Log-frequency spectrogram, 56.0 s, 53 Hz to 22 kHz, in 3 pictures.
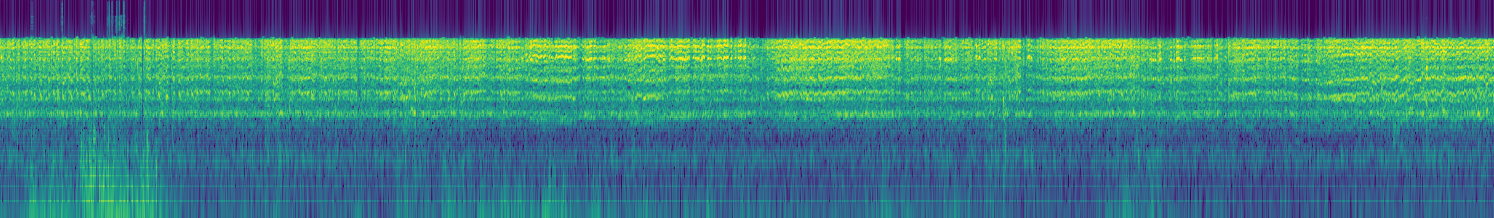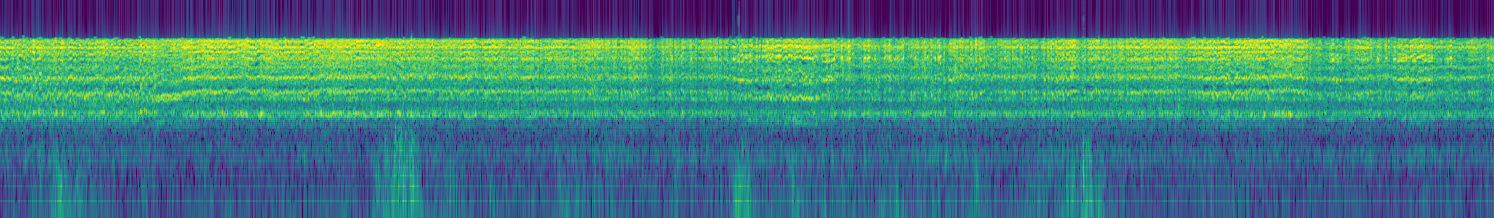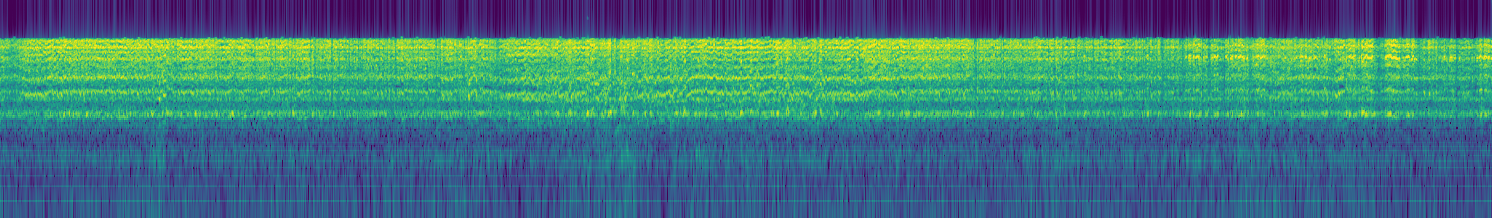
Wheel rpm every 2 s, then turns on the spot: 230, 230, 230, 230, 220, 230, 230, 220, 190, 190, 210, 230, 230, 230, 220, 230, 230, 220, 230, 230, 230, 220, 200, 200, 230, 230, 230, 230.
none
